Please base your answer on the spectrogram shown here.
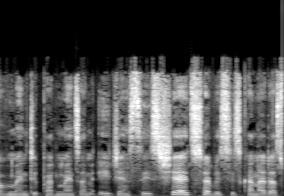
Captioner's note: speaking French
